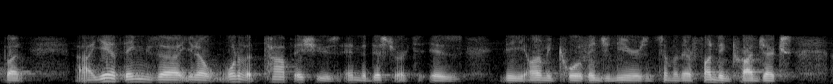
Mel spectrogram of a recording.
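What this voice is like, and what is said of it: Voice hoarse from a cold. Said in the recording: “excuse my voice. I'm a little bit under the weather. Got a little bit of a cold”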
